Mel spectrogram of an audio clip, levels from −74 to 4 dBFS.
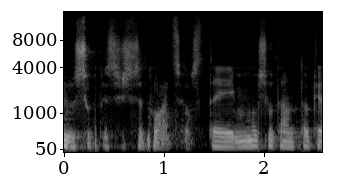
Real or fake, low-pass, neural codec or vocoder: fake; 14.4 kHz; codec, 32 kHz, 1.9 kbps, SNAC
